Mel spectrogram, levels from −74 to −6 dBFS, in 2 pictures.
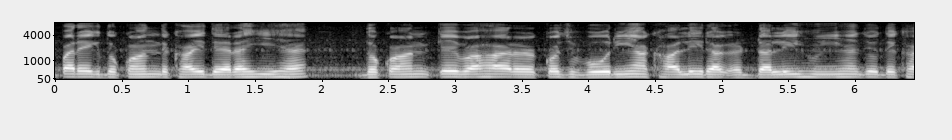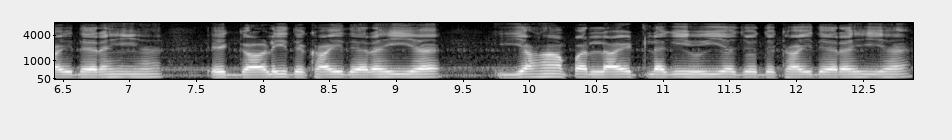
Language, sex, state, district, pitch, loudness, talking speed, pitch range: Hindi, male, Uttar Pradesh, Ghazipur, 140 Hz, -14 LUFS, 180 wpm, 135-140 Hz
